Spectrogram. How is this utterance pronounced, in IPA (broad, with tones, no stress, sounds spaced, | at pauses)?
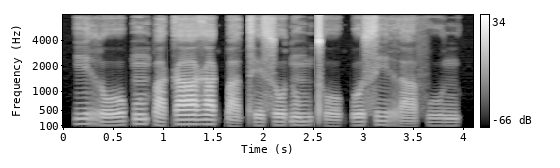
i˦ r oː˨˦ p ũ˦ p a˨ k aː˦ ɣ a˦ k͡p a˨ tʰ ɪ˦˨ s o˦ ɗ ũ˦ m tʰ oː˨ k͡p ʊ˦ s i˦ r a˨ f u˦ n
